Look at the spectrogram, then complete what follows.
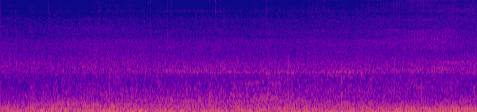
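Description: Steady city street noise: a continuous low rumble of passing traffic.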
